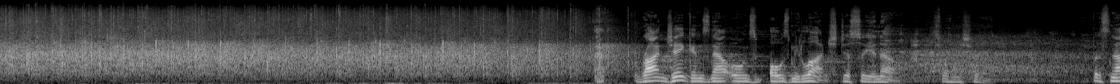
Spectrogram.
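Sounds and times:
crowd clapping: 0.0 - 7.0
speech: 6.4 - 10.0, 10.9 - 11.2
laughter: 8.7 - 11.2.

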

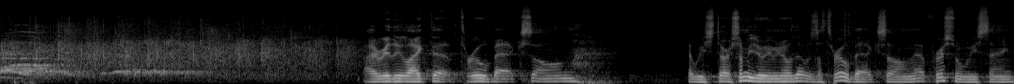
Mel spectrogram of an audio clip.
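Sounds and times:
church congregation applauding the worship team: 0.0 - 4.0
speech: 3.6 - 6.0, 6.9 - 10.1.

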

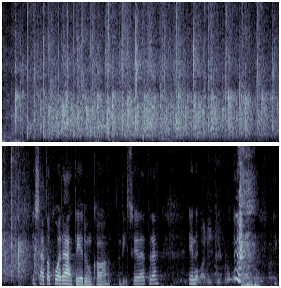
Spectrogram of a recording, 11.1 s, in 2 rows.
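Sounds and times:
audience applause: 0.0 - 6.4
speech: 6.2 - 11.0
laughter: 10.1 - 10.8.

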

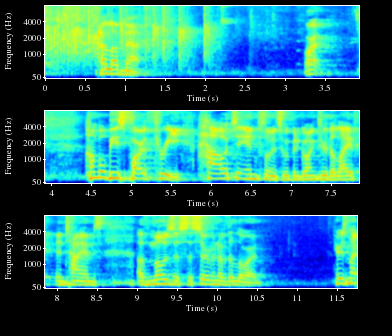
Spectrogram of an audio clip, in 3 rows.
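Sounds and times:
audience applauding: 0.0 - 2.3
speech: 0.7 - 1.3, 3.2 - 3.6, 4.5 - 10.7, 11.5 - 11.7.

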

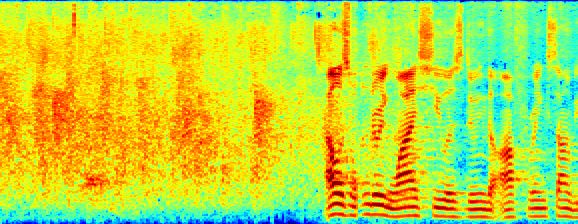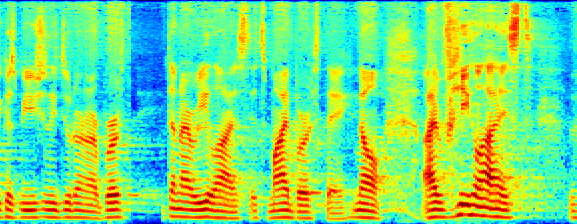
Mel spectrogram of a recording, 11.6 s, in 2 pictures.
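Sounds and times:
audience applause: 0.0 - 4.0
speech: 3.2 - 11.5.

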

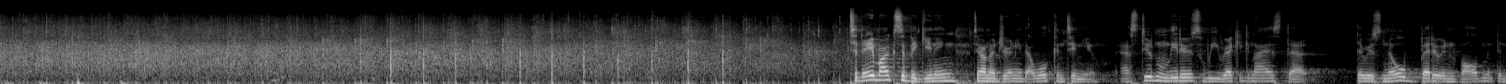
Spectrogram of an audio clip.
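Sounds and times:
audience applauding: 0.0 - 8.5
speech: 8.6 - 15.0.

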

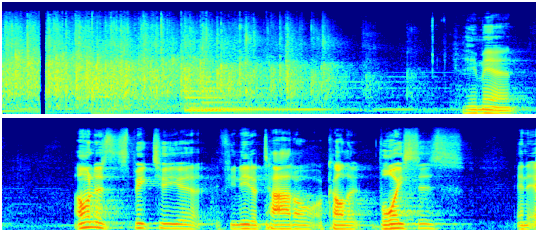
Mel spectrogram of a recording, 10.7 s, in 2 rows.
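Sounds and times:
audience clapping: 0.0 - 4.5
speech: 4.6 - 5.2, 6.1 - 9.9, 10.5 - 10.6.

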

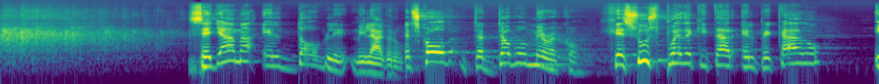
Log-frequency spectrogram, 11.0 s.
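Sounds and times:
audience applause: 0.0 - 2.3
speech: 2.4 - 10.3.

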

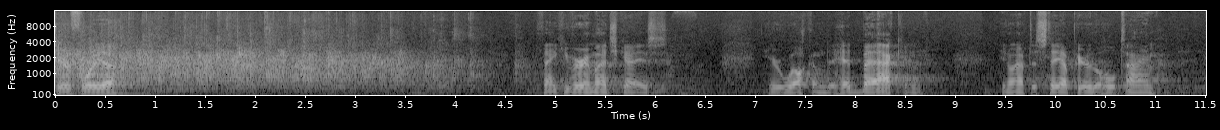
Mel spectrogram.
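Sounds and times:
speech: 0.0 - 0.8, 4.9 - 6.2, 7.1 - 8.8, 9.5 - 11.2
audience applause for volunteers: 0.0 - 4.8.

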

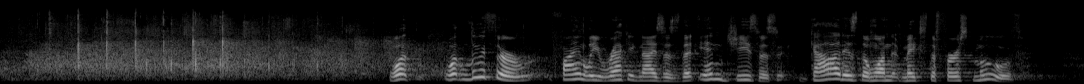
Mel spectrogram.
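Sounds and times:
audience applause: 0.0 - 4.6
speech: 3.9 - 10.3.

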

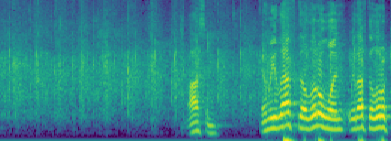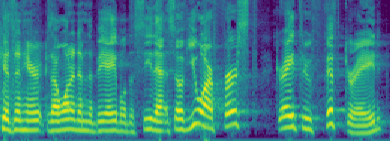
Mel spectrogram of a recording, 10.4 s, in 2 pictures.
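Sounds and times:
round of applause: 0.0 - 5.2
speech: 2.5 - 10.4.

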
